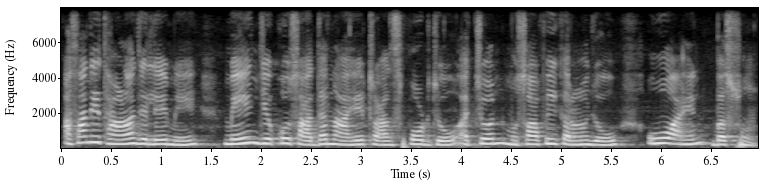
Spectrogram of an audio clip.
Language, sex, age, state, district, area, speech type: Sindhi, female, 45-60, Maharashtra, Thane, urban, spontaneous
